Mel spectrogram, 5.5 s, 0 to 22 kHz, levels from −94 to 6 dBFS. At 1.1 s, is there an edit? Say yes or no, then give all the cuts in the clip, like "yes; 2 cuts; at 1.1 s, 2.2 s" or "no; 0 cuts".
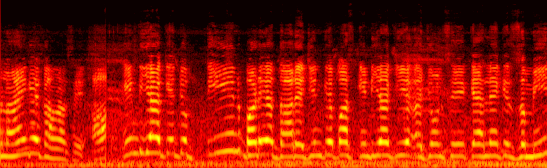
yes; 1 cut; at 1.1 s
